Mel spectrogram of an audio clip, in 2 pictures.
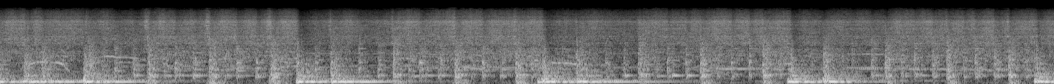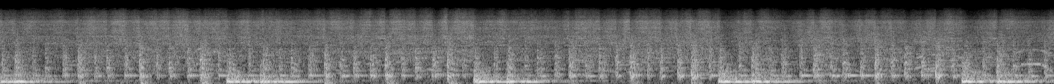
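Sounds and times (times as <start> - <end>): drums beating fast rhythm: 0.0 - 21.0.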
